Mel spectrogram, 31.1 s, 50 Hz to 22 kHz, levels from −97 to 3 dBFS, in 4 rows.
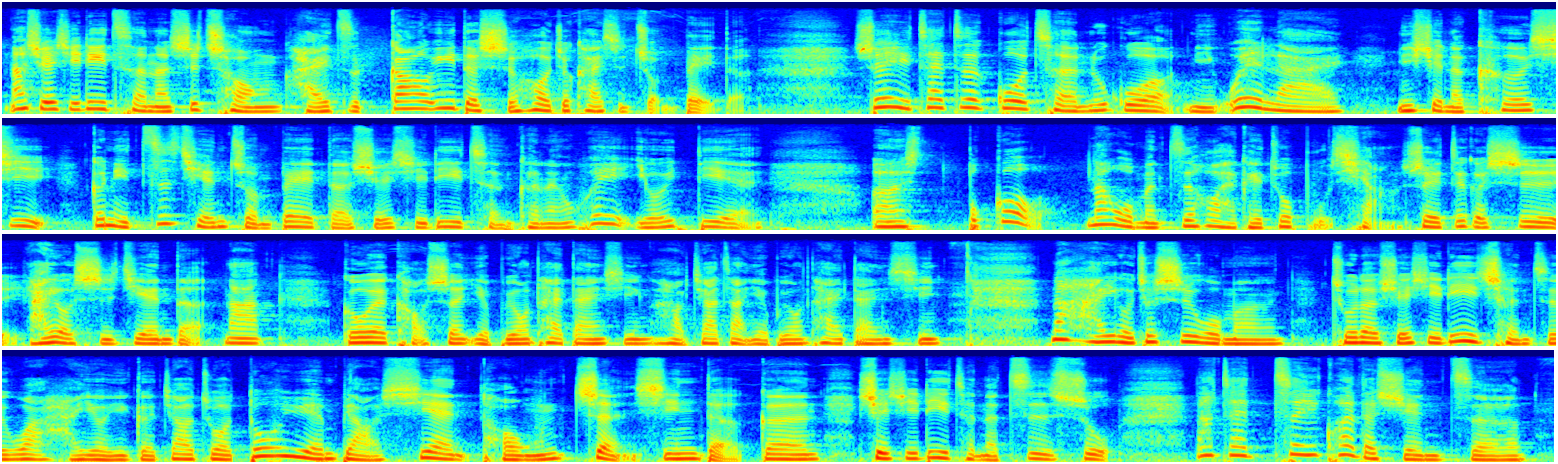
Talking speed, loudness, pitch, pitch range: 280 characters per minute, -18 LUFS, 170 Hz, 150-195 Hz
